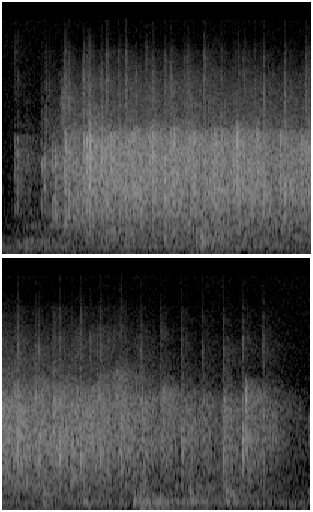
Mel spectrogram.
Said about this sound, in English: I just want to have us give one more round of applause for everyone who spoke and shared today.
